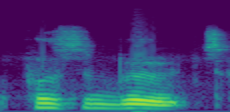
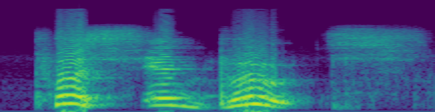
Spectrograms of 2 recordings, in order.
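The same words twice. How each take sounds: First: Said in the usual way. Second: "Puss in Boots" drawn out slowly, higher pitch; dramatic title announcement. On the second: Acted.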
